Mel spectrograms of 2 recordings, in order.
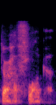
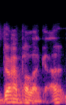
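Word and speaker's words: דור הפלגה: And Dor HaPalaga, I grew up calling it Dor HaFloga. That's how we would Dor HaFloga. This Dor HaPalaga is the really right way to say it.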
